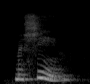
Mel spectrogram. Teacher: we stress the second syllable in machine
